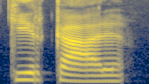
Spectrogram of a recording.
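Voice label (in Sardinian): "chircare", female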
